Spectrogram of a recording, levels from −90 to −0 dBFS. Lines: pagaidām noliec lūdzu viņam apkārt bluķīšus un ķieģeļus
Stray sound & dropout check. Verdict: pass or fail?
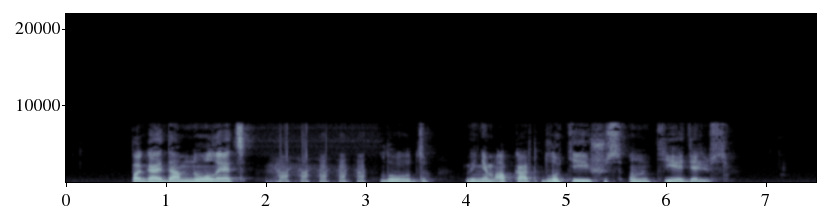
fail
